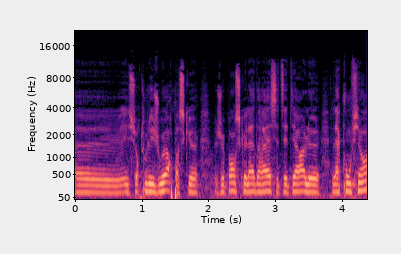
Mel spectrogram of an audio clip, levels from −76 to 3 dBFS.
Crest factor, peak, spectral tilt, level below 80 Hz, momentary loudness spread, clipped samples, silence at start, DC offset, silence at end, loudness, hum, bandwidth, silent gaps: 14 dB; 0 dBFS; -5.5 dB/octave; -36 dBFS; 5 LU; under 0.1%; 0 s; under 0.1%; 0 s; -16 LUFS; none; 12.5 kHz; none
